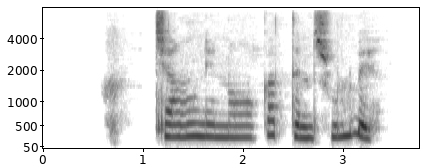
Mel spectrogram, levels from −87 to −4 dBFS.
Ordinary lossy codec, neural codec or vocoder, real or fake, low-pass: MP3, 48 kbps; none; real; 7.2 kHz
